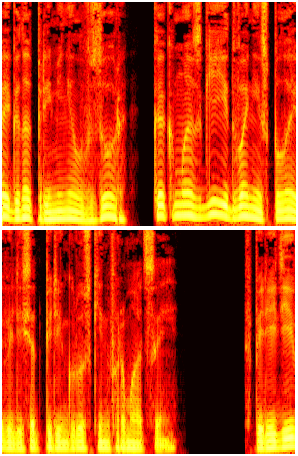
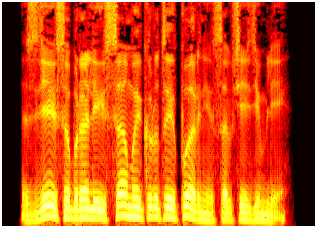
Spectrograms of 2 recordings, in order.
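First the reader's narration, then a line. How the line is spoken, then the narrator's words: Big man, loud. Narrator (Russian): громко сказал здоровяк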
